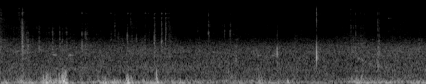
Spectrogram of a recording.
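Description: Plastic wheels knock and scrape against stone.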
